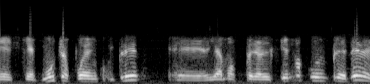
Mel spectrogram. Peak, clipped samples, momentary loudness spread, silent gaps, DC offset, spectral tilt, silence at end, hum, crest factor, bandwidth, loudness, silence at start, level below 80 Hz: 0 dBFS; under 0.1%; 7 LU; none; under 0.1%; -6.5 dB/octave; 0 s; none; 14 dB; 5.8 kHz; -16 LUFS; 0 s; -56 dBFS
